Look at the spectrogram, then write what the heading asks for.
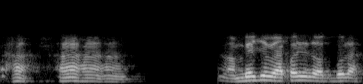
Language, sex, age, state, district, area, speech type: Marathi, male, 45-60, Maharashtra, Raigad, rural, conversation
